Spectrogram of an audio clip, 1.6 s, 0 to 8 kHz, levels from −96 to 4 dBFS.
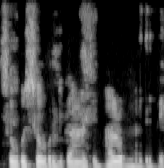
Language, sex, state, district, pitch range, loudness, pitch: Bengali, female, West Bengal, Kolkata, 155-190 Hz, -18 LUFS, 170 Hz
